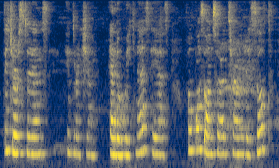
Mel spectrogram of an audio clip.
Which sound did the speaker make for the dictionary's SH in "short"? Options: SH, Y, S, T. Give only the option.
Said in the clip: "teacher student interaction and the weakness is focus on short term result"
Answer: S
